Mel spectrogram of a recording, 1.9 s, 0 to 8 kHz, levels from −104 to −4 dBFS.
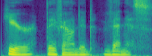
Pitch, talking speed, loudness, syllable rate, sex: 100 Hz, 125 wpm, -19 LUFS, 4.8 syllables/s, male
